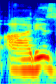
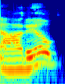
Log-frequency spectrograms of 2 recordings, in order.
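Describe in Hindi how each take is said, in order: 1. आख़िरी व्यंजन एक सादी z ध्वनि है। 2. आख़िरी व्यंजन एक एम्फ़ैटिक d जैसी ध्वनि है। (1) "अगर हम इसको उर्दू में प्रोनाउंस करेंगे तो आरिज़ होगा" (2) "दौद अरबी में प्रोनाउंस करते हैं"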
